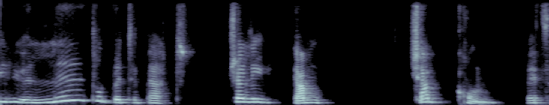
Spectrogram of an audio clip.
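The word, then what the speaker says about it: Traleg Kyabgon: Okay, so I'm going to tell you a little bit about Trele Gamchakon. That's how you pronounce it.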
